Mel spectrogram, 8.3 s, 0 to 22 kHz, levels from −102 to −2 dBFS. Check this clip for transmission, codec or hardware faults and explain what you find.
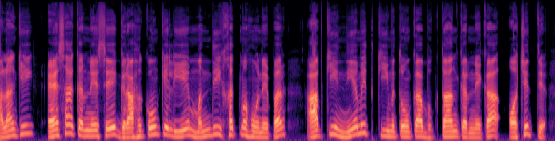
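Nothing wrong can be heard anywhere in this speech.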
